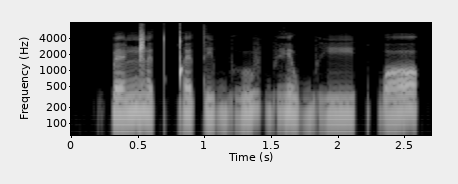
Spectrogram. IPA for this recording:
k͡pɛŋ͡ǁɛtǃɛti bʱuvbʱew bʱi | ɓɔ

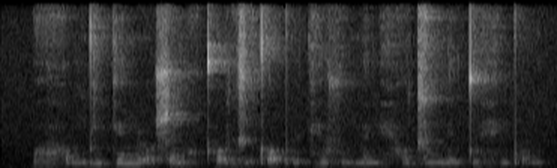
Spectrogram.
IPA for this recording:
ɔ̤˦ ɦɔ̰˨ŋdi˦ke˦ŋ ɭɔ̰˨ʂɛ̰˧ŋ ɔ̤˧kʰɔ̰˧ d͡ʑḛ˨tʼɔ̰˦pʼʏ˧ɡʱe˦ sʷi˨mɛ˦ŋe̤˧ ɦɔ˨d͡ʑɔ˨ŋne˧ tʷi˦˨ɦe̤˦˨ŋpʼɔ̰˨ŋ

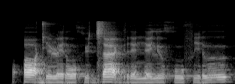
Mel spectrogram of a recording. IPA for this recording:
ʔɑɡi ɭeɾoxy d͡zæɡre nelʲoxufi ɾɯ

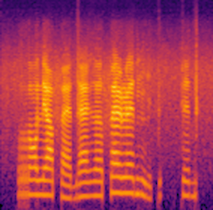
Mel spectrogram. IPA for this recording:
rɔ˧lʲɑ˧fæ˩ dæ˧ɣɜ˧fæ˥ ɭɛ˥dŋi˩t | tɪ˧d

